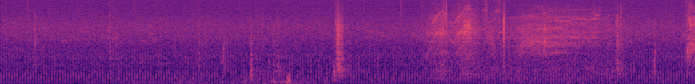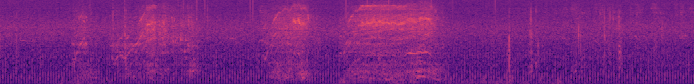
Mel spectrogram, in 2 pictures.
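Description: Electric RC monster truck (Traxxas E-Maxx) driving on a dirt track some way off: several short bursts of motor and drivetrain noise as it accelerates, the longest near the end, with a few sharp knocks in between.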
